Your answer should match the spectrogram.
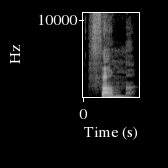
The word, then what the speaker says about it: thumb: Thumb. A silent letter B.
